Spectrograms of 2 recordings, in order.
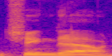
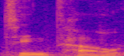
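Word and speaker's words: Qingdao: There's some coastal defenses in Ching Dao now. Yep, that's how you pronounce it. It's not Tinkao, it's Chinda.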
